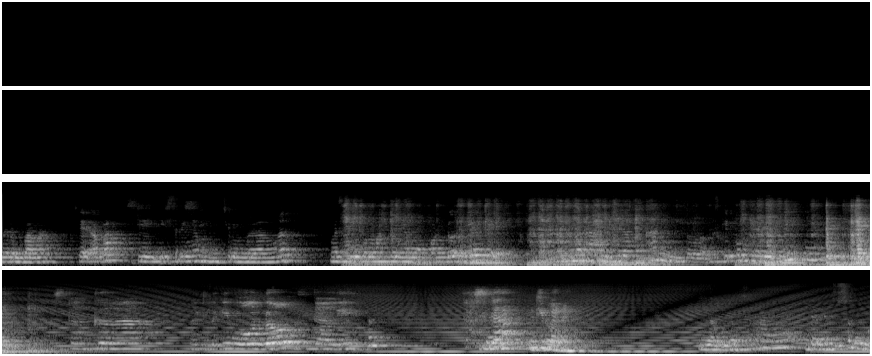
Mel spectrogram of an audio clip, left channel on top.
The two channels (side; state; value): left; silent; 59 dB below the other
